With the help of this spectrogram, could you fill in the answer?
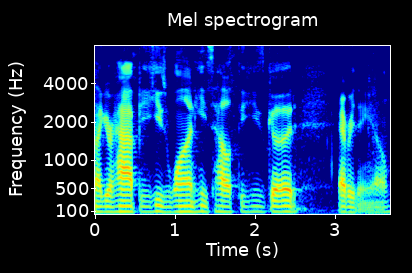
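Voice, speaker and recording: Speaking with an American accent and a plain, everyday voice, a man talks at a fairly quick pace in a fairly low pitch, the sound dry and close with no echo over a quiet background. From Burbank, California. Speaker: podcast host. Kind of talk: casual chat.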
